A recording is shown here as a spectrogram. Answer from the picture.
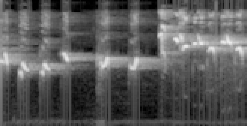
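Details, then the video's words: Wild greater green leafbird singing a series of clear downslurred whistles, evenly repeated, that breaks into a fast, higher, twittering phrase of rapid notes. "SUARA ASLI CUCAK IJO DI ALAM LIAR"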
